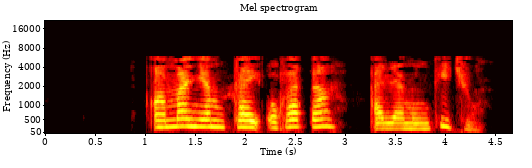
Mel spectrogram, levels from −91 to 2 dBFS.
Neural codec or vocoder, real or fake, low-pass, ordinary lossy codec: codec, 24 kHz, 3 kbps, HILCodec; fake; 7.2 kHz; MP3, 24 kbps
